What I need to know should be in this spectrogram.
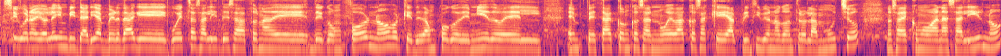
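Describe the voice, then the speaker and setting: A woman at a medium pitch and moderate pace, very even in loudness and monotone in intonation, amid noticeable background noise and audible room echo. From Cartagena, Murcia, Spain. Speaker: primary school teacher. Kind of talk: vox pop interview. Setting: education conference.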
